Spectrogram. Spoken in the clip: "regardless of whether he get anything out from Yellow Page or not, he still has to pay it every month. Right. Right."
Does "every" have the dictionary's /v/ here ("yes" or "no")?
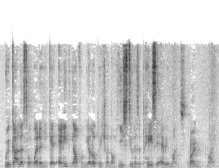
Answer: yes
